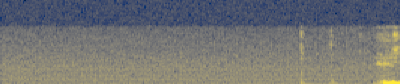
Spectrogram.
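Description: Near silence: room tone, broken by two faint ticks about a second and a half in, with a man's voice starting right at the end.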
